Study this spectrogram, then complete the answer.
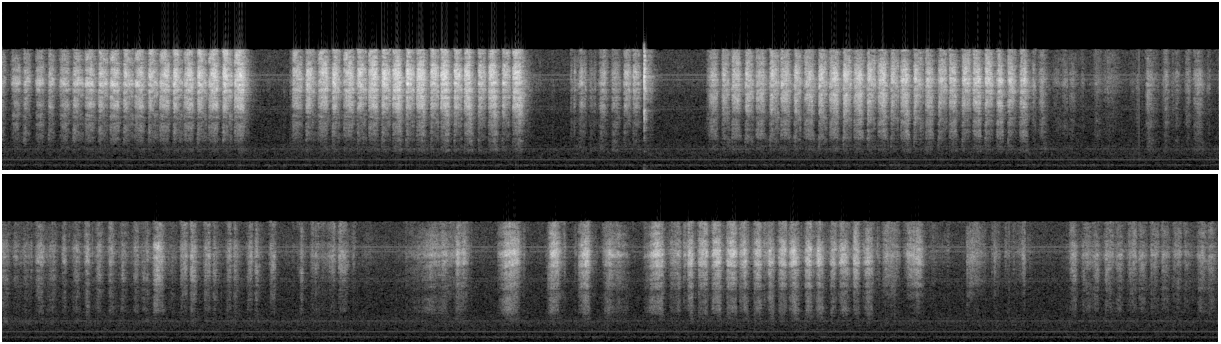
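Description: A felt-tip marker scratches and squeaks across paper in quick strokes.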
